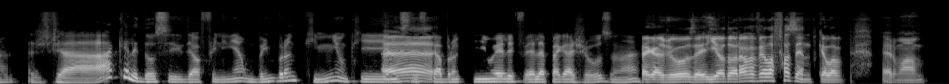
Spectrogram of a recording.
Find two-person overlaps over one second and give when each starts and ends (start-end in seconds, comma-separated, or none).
none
